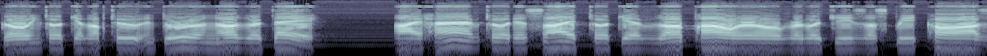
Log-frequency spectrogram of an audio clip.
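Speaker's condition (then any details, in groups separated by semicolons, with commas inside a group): Athetoid cerebral palsy; constant muscle movement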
